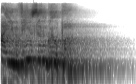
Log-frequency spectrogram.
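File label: announcer female; ro ro; win bracket generic; Clash; tournaments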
